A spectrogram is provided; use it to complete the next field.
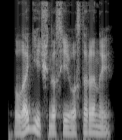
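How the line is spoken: Through gritted teeth. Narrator (Russian): сквозь зубы процедил Коган

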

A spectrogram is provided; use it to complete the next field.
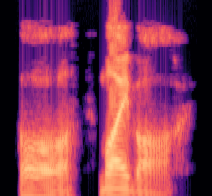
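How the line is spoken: Breathless exhale. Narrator (Russian): выдохнул шофер, чтобы хоть немного отдышаться

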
